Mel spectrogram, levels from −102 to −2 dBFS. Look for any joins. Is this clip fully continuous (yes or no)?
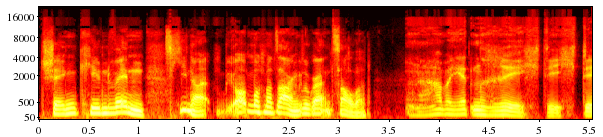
no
